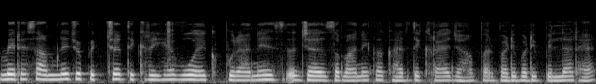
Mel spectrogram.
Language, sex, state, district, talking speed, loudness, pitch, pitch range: Hindi, female, Goa, North and South Goa, 230 wpm, -17 LUFS, 200 Hz, 185-220 Hz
